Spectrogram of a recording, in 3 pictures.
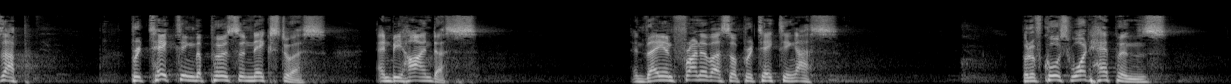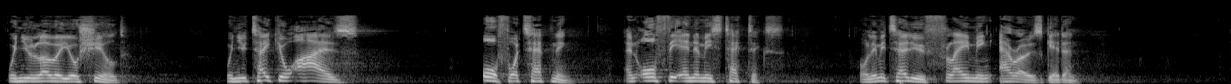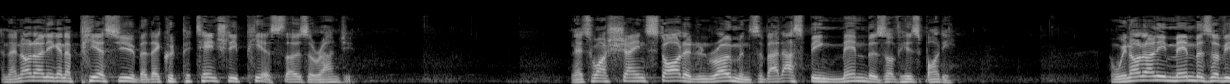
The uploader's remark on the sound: Preached on 10/12/23 at Horsham Downs. Church Complete Part 5: The Army (Horsham Downs).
